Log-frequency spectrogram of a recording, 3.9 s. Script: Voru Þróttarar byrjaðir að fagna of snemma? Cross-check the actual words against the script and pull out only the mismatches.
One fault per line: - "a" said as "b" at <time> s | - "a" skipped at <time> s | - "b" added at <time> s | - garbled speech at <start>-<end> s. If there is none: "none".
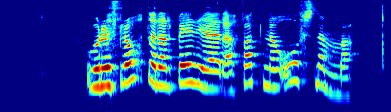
none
